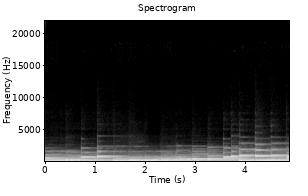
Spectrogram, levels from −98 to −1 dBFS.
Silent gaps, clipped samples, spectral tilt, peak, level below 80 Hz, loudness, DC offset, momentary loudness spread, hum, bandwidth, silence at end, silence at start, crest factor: none; under 0.1%; -13 dB/octave; -4 dBFS; -32 dBFS; -19 LUFS; 0.1%; 5 LU; none; 3 kHz; 0 s; 0 s; 14 dB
